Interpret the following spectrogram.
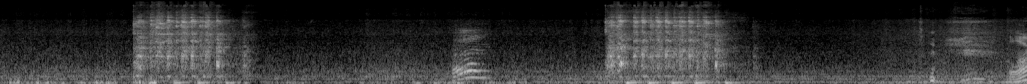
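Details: Wrecked 2007 Honda Recon ATV that sat 8 to 10 years with rat-chewed wiring: two one-second bursts of electric starter cranking with no firing. The engine cranks but won't start.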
